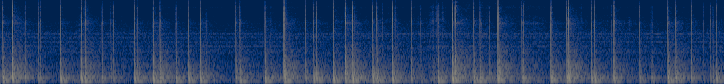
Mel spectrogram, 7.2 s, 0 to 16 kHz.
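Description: Fingers tap quickly and unevenly on a wooden table in a close, quiet ASMR session. Each tap is a short, dry knock with a low woody body around 277 Hz and a brief bright click, dying away almost at once. The taps come in uneven bursts and flurries, with faint rubbing between some of them.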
